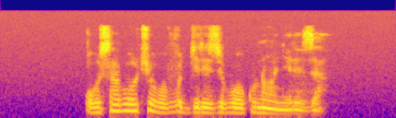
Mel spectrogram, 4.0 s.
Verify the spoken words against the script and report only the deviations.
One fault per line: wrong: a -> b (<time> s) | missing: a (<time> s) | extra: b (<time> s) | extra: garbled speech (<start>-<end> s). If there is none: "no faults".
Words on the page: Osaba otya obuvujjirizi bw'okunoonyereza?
no faults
